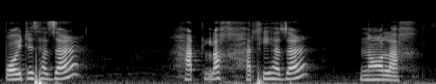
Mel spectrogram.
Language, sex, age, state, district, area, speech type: Assamese, female, 30-45, Assam, Dhemaji, rural, spontaneous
